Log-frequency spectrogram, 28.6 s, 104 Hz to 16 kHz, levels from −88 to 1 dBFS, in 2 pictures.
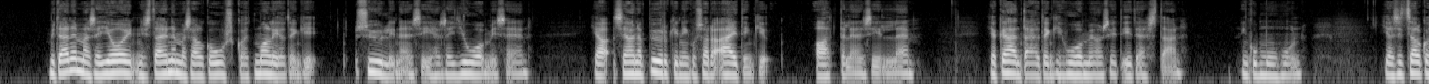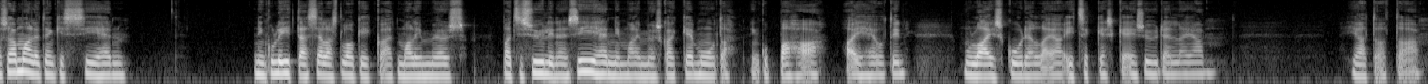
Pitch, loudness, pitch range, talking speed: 185 Hz, -20 LUFS, 175-195 Hz, 155 wpm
